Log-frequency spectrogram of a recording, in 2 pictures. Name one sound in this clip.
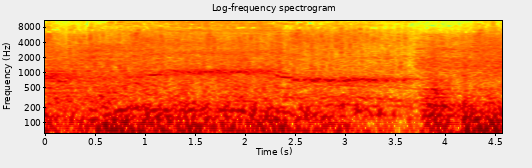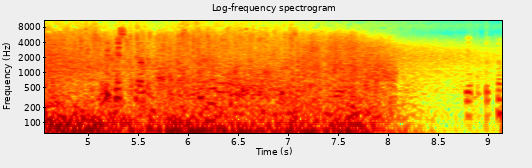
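A loud rumbling roar fills a game scene.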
